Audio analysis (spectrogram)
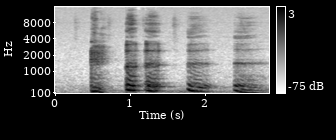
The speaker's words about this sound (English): And they're like, oh, did you cough? I'm like, no. That was just a fake cough. That's just how I fake cough.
